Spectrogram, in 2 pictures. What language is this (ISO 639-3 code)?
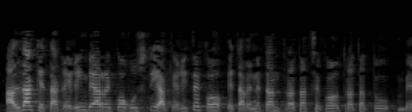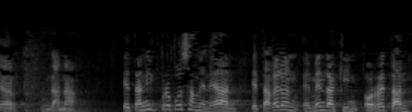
eus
